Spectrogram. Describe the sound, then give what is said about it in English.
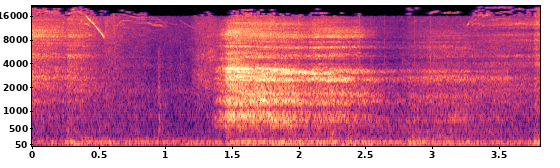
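A deep breath taken to get ready for a breathing exercise, heard as airy, breathy noise that swells in the middle over a steady low hum. “So first, take a deep breath so you get ready. So you can do that in through the nose, out through the mouth, any way you want to do it.”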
